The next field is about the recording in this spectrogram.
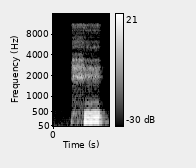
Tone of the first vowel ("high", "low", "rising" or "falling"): high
